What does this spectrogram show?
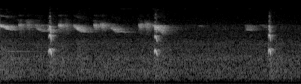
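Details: Orange-cheeked waxbill (Estrilda melpoda) giving a short series of high, thin wavering whistles, punctuated by three crisp ticks roughly a second apart, then near silence.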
